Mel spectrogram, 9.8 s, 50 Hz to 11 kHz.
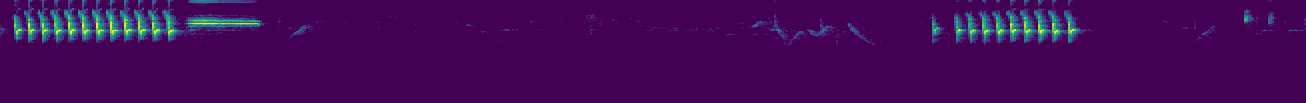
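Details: Yellowhammer singing on 26 May 2026. One full phrase of fast, evenly repeated shrill notes ends in a sustained thin note. After a quiet pause with faint twittering from other birds, a second run of repeated notes begins.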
